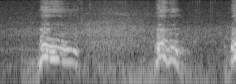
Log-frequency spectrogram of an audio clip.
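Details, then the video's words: A Basset Hound howls at a cat with long, wavering howls that rise and then slide down, repeated with pauses. "basset hound howls at cat!"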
